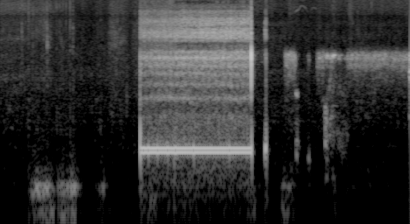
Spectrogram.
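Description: A steady telephone dial tone sounds loud and alone for about two seconds, placed while calling a person, then breaks off into short tones and clicks; brief low voice murmurs come before it.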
